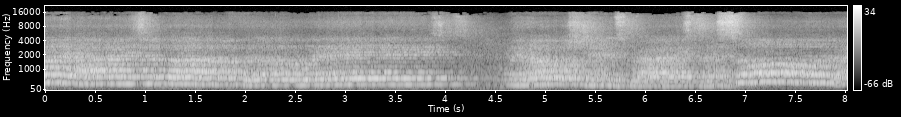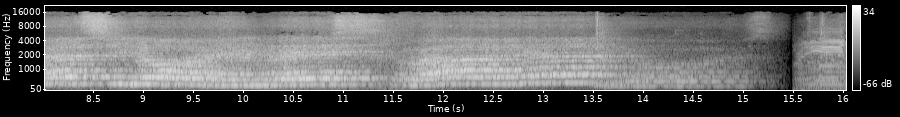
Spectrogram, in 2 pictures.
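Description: A group of girls singing a slow sacred hymn in unison, in long held phrases with short breaths between them. The singing fades away, and just before the end a music track cuts in.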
